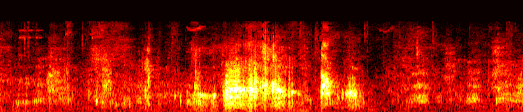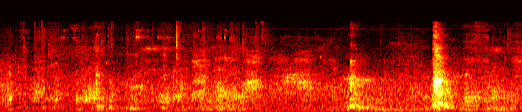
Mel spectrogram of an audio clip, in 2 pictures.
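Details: Oliver, a rescued Pug Peke Tzu puppy, meets the pack of dogs. A short whining bark rings out about two seconds in, with scattered thumps and scuffling around it and a person speaking soothingly to the dogs.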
